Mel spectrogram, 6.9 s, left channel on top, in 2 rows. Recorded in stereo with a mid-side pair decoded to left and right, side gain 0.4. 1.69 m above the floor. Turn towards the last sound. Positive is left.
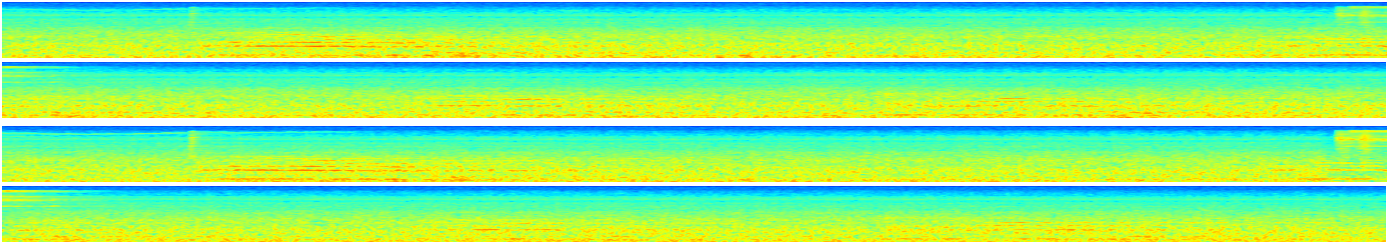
turn(degrees=25)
